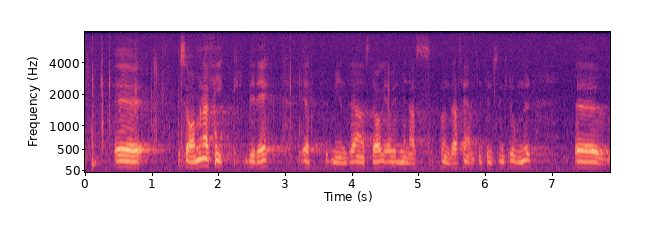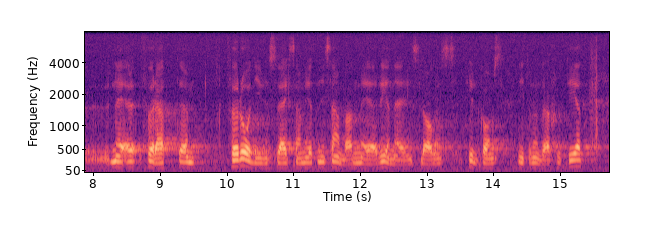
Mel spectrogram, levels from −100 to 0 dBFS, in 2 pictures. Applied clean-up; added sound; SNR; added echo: none; none; none; none.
